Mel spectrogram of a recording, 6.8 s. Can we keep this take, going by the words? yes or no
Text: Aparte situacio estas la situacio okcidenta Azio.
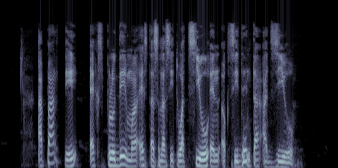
no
